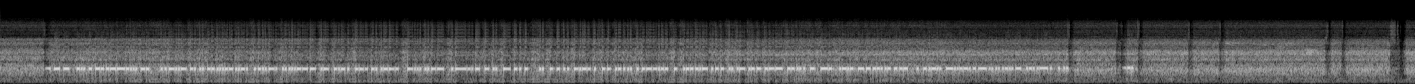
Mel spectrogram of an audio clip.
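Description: Shortwave radio static from a QFX portable cassette radio, with a single steady tone over the hiss. The tone comes in about half a second in, holds for about ten seconds, then drops out, leaving static and one short blip.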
